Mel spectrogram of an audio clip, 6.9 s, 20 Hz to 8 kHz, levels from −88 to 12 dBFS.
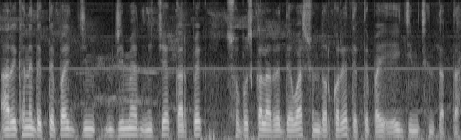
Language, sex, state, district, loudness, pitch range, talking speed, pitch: Bengali, male, Tripura, Unakoti, -18 LUFS, 115-135 Hz, 180 wpm, 130 Hz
